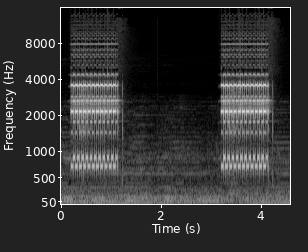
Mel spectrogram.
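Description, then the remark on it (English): A telephone in a house rings twice during a storm, each bright, buzzing ring lasting about a second with a long pause between, clear over a steady low rumble in the background. “With trembling hands, Sarah answered the phone.”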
